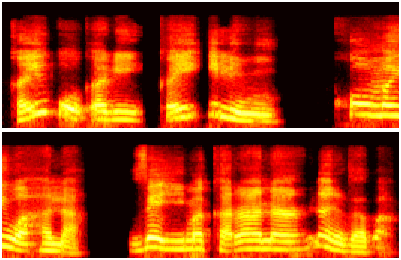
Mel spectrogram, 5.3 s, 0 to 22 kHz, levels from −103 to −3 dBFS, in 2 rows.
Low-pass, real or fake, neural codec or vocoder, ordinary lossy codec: 14.4 kHz; fake; codec, 44.1 kHz, 2.6 kbps, DAC; none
